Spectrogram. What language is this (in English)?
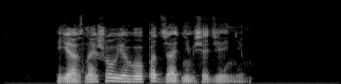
Belarusian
